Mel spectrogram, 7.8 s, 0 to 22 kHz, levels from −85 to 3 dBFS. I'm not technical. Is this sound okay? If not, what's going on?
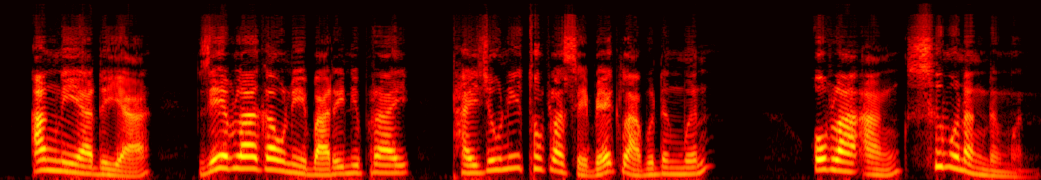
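No. The speech was likely squeezed hard with Opus compression, which saves space by roughly filling in detail it can't afford to keep. Throughout the clip, that leaves the voice sounding rough, grainy and noisy rather than clean.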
